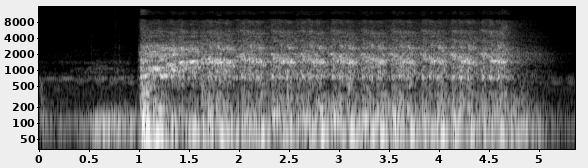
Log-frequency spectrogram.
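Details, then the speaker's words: New SoCal Diesel built twin-turbo 1,000 hp Duramax at its first fire-up: a long crank with a choppy, uneven chuff that never catches. First blamed on trapped air; actually the harness was mis-pinned for the cam's firing order. "all right y'all so basically that just kept happening and happening and happening but it was so close to firing up that we didn't think there was anything wrong"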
